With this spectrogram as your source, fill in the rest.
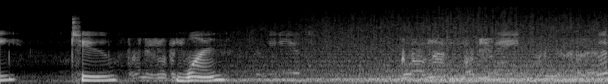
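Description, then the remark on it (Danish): A rocket lifts off with a loud, steady, rumbling roar that swells in after a brief spoken voice and continues to the end. “And lift off.”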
